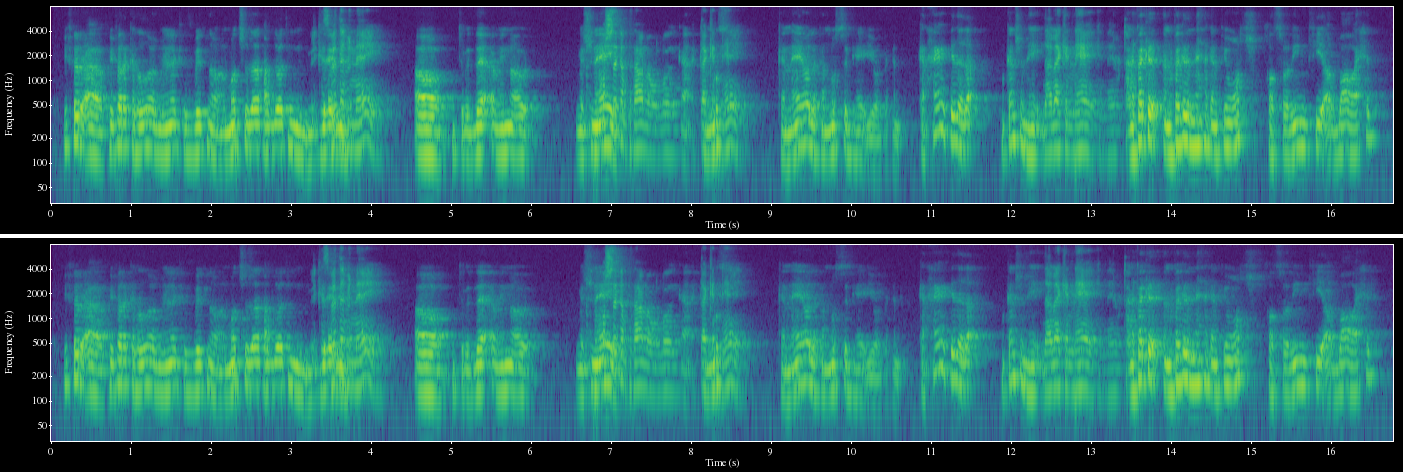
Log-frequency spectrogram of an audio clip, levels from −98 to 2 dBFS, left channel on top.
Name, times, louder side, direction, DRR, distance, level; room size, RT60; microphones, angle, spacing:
voice 1, 0.2-3.7 4.5-6.1 6.6-7.1 7.9-8.4 9.1-11.6 11.9-12.4 13.4-16.5, left 2 dB, 35° left, 8 dB, 0.6 m, -21 dB
voice 2, 3.3-4.1 6.7-8.7 12.4-13.5, left 1 dB, 5° left, 2 dB, 1.4 m, -27 dB
19.0 x 8.1 x 5.2 m, 0.77 s
head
